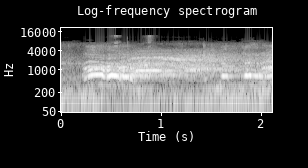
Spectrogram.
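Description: A high-pitched voice calling out loudly, starting about a quarter second in and held with a wavering pitch.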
